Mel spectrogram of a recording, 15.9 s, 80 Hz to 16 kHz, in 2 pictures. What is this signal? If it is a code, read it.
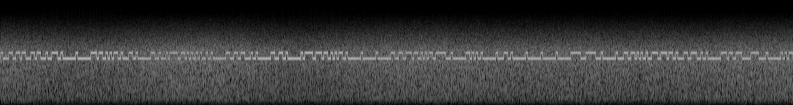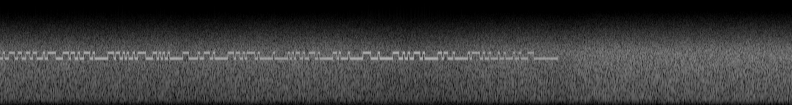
RTTY (50 baud, 450 Hz shift), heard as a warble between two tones, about 2250 Hz centre, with radio static. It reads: … SUPERFICIE SI STRUTTURA UN MOSAICO A FORMA ESAGONALE.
